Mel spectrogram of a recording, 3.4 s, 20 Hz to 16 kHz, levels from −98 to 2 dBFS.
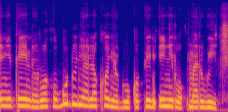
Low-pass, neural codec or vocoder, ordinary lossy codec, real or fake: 14.4 kHz; codec, 44.1 kHz, 7.8 kbps, Pupu-Codec; none; fake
